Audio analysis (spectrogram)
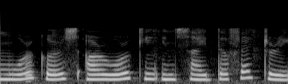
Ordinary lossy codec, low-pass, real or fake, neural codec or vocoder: AAC, 48 kbps; 5.4 kHz; fake; vocoder, 44.1 kHz, 128 mel bands every 256 samples, BigVGAN v2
